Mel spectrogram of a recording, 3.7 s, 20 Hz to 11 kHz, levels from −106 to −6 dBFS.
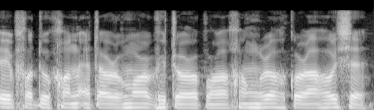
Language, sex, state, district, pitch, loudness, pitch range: Assamese, male, Assam, Sonitpur, 110 Hz, -15 LUFS, 105-115 Hz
